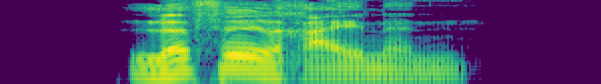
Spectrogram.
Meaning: inflection of löffelrein: 1. strong genitive masculine/neuter singular 2. weak/mixed genitive/dative all-gender singular 3. strong/weak/mixed accusative masculine singular 4. strong dative plural
- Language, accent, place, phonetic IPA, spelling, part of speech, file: German, Germany, Berlin, [ˈlœfl̩ˌʁaɪ̯nən], löffelreinen, adjective, De-löffelreinen.ogg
